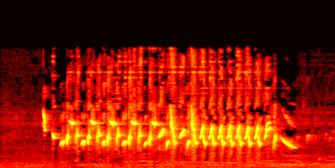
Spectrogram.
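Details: Caged European goldfinch trained on the 'mili' song style opens with twittering notes, then rolls into a long, even trill of rapid repeated high chirps lasting about three seconds.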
